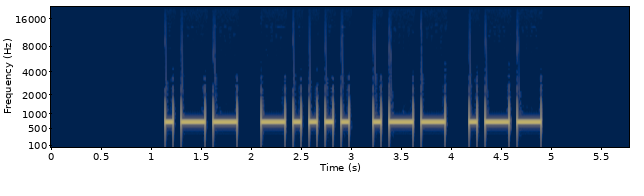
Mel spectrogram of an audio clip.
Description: Morse code, heard as a keyed tone, about 15 wpm, 700 Hz. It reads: W6WW
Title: NA SOTA Chaser Callsigns 15wpm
